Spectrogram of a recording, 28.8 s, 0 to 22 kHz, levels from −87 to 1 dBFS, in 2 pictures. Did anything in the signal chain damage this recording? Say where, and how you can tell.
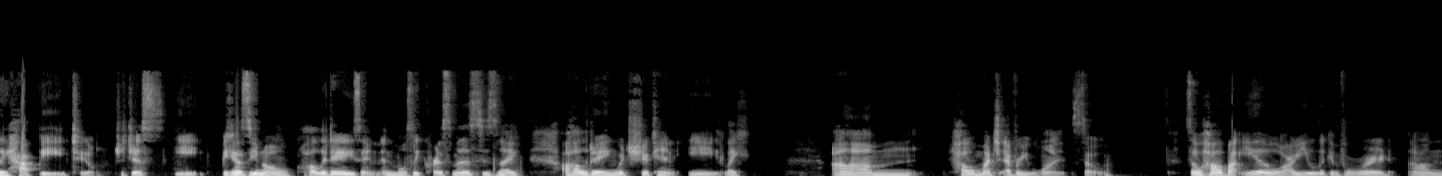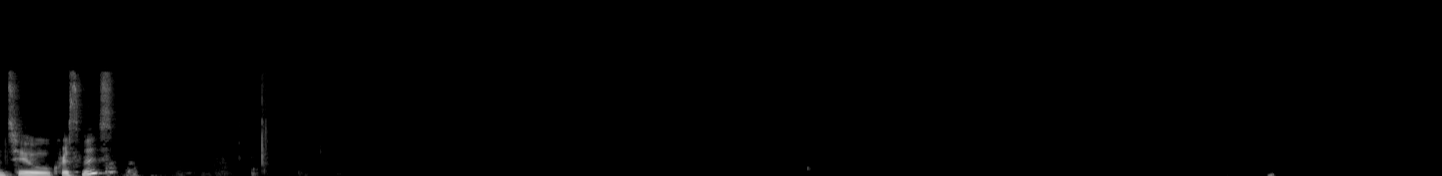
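Yes. Microphone overload at the converter: peaks at 0.22 to 0.26 s and 2.36 to 2.39 s get flattened and crackly, about 6 dB and 1 dB over, likely from input gain set too high.

The microphone volume steps down in the call processing: sudden level drops at 2.58, 3.6, 6.66, 8.7 and 12.33 s, about 4, 4, 2, 1 and 4 dB. That's likely automatic gain control reacting to the clipping.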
